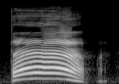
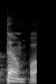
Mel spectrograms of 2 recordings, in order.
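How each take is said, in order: First: The nose is held shut, blocking nasal airflow. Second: Air flows through the nose on the vowel. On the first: "o ar estava passando pelo nariz na hora da fala e eu prendi" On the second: "quando eu falo tampa, eu uso o nariz para produzir o som"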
